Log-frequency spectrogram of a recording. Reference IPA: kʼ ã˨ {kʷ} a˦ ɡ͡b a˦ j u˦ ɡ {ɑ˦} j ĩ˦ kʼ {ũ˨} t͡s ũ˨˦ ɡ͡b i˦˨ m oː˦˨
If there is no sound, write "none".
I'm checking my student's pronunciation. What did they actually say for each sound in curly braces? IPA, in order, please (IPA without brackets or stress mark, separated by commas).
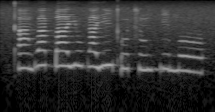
ɡʷ, a˦, u˨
